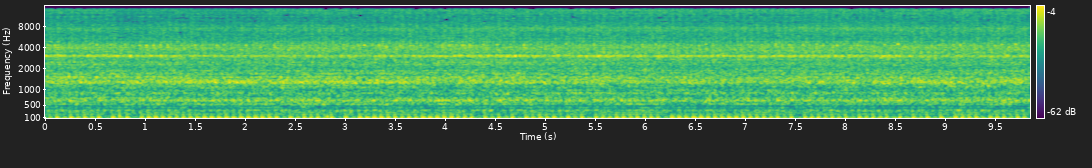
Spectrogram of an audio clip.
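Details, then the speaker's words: Honda PCX 160 scooter, new and not yet broken in, with an uneven idle thump near 3.5 a second that sags and stumbles toward a stall, plus a rattling sound; the owner suspects it needs break-in. "ayan na ayan na Malapit na mamatay Ayan na may makalansing eh"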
